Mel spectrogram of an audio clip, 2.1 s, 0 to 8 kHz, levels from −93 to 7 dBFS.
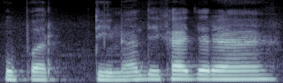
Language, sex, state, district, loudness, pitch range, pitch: Hindi, male, Jharkhand, Garhwa, -16 LUFS, 135-155 Hz, 150 Hz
